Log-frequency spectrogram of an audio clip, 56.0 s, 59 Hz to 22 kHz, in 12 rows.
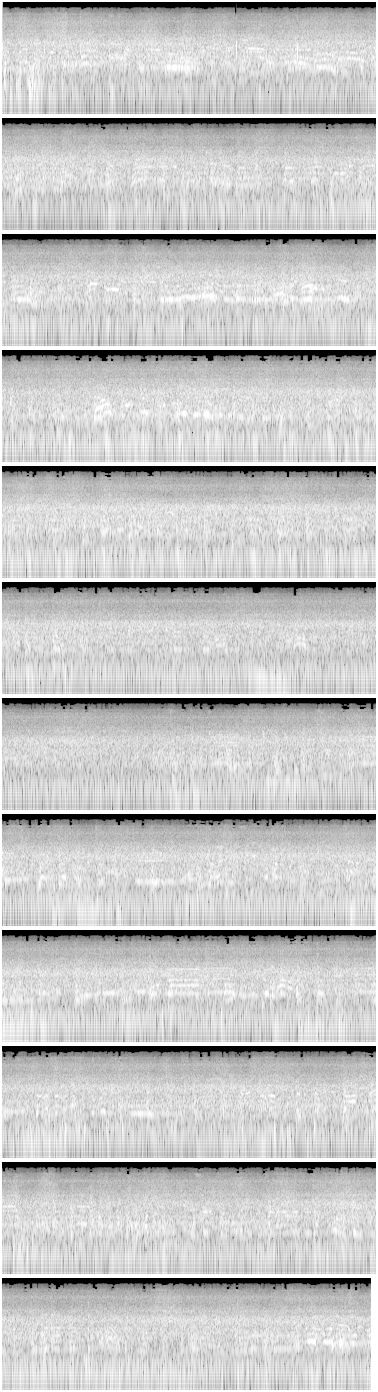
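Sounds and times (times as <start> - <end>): distant voices: 0.0 - 56.0
low hum: 0.0 - 56.0.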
